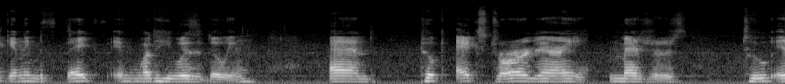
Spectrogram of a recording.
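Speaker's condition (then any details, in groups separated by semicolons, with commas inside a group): Cerebral palsy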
